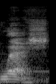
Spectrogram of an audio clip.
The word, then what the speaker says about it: Loesch: name, Loesch, and it's pronounced Loesch, like Phil Loesch, for all you deadheads out there.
